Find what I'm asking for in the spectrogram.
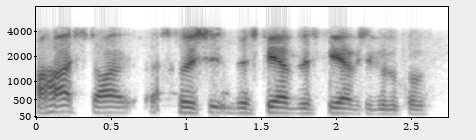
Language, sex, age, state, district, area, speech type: Kashmiri, male, 30-45, Jammu and Kashmir, Kulgam, rural, conversation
